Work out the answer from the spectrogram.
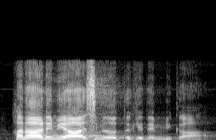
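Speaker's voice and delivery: normal talking voice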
